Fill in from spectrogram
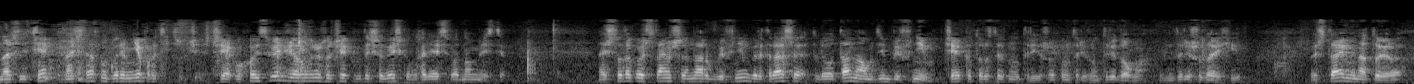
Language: Russian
